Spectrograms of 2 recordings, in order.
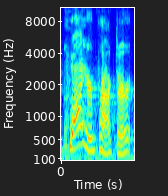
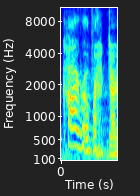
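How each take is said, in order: First: It starts like 'choir' and ends with 'proctor'. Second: It starts like 'kai-ro' and ends with 'practor'. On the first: The speaker calls it wrong. "my friend always said choir proctor instead of chiropractor" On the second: The speaker calls it right. "instead of chiropractor"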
